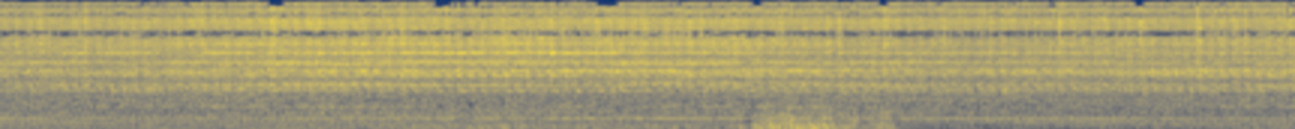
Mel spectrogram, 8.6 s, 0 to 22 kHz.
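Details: 2006 Audi A6 4.2 V8 idling, started the morning after noise began while driving: steady piercing high screech at constant pitch, seeming to come from bell housing near starter; owner doubts timing tensioner, suspects water pump.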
